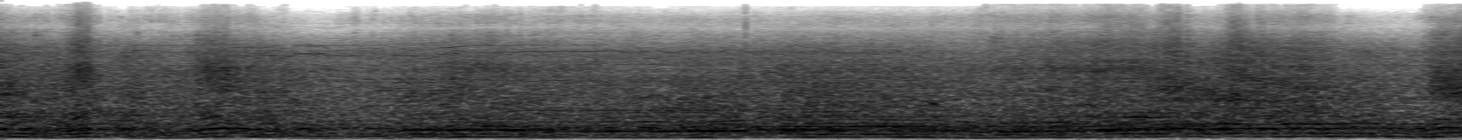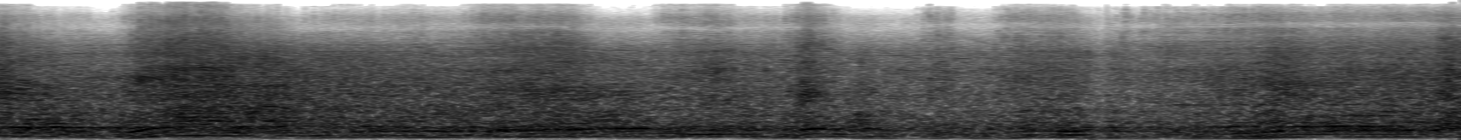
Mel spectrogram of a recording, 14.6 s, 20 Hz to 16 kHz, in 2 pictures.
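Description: Monster truck's supercharged V8 revving hard in repeated throttle bursts as the truck wheelies across the dirt arena floor.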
